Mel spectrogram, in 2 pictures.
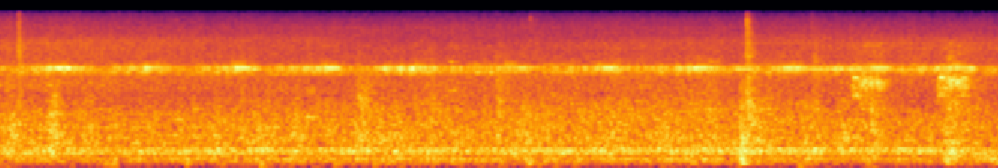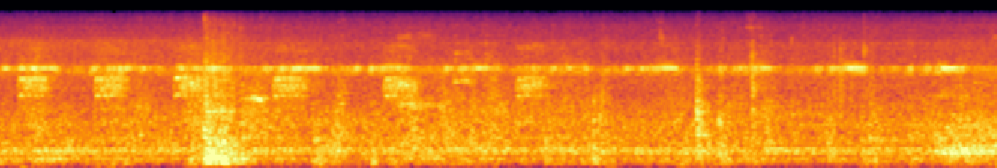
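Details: Honey bees buzzing around an exposed hive inside a shed in San Benito, Texas, during removal and relocation; steady dense hum with a constant high whine, scattered clicks and taps, and a man's voice nearby.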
